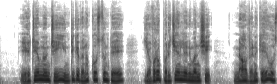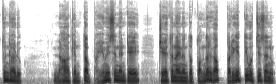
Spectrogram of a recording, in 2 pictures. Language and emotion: Telugu, fearful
